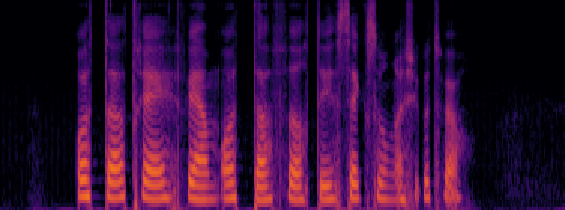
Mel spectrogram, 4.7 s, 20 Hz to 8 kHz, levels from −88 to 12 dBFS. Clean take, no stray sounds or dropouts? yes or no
yes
